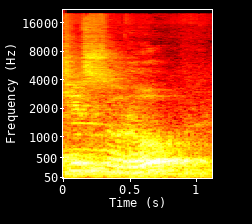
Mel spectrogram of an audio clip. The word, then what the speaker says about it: tsuru: O nome desse pássaro é tsur que pronuncia tsuru.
